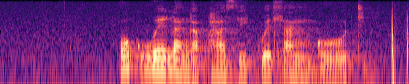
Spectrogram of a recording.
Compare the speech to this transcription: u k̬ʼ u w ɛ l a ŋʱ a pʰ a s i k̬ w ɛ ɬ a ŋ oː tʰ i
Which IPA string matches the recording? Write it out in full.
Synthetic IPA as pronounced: o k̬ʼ u w ɛ l a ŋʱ a pʰ a s i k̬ w ɛ ɬ a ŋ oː tʰ i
